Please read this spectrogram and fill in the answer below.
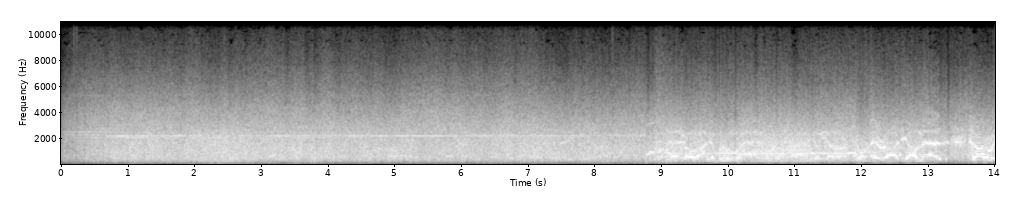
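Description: CB radio receiver hissing with open-channel static and a faint steady whistle. About nine seconds in, a weak, garbled voice comes through the static with a steady tone over it.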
